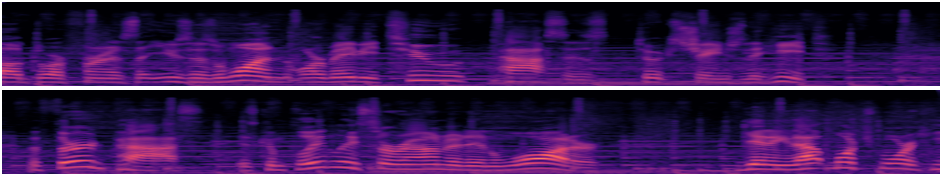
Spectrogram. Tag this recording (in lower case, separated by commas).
music, speech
